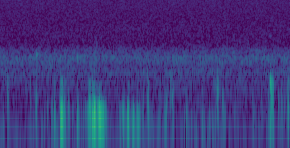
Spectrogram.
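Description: Low gurgling rumbles with a few short squelches over about three seconds: stomach growling from a full stomach.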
